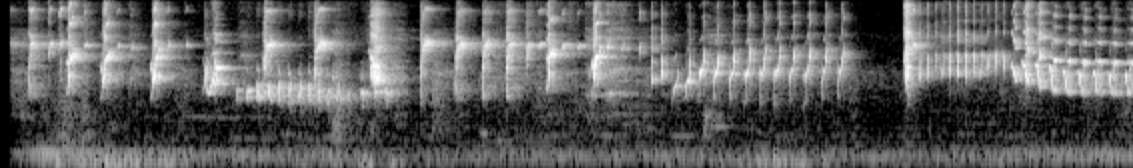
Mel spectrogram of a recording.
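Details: Long-tailed shrike song meant to coax reluctant shrikes into singing: a fast, varied medley of sharp high chirps, short buzzy trills and rapid repeated notes, with brief pauses and a dense burst of notes near the end.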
